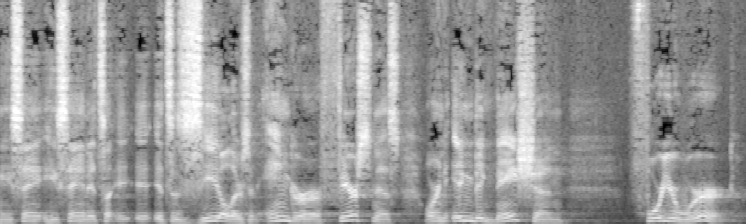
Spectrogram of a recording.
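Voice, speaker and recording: A man preaches in a mid-pitched voice with long hall reverb around it. He teaches scripture conversationally, circling back over phrases and asking his listeners rhetorical questions. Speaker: pastor, preacher. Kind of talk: sermon, verse-by-verse Bible teaching to a congregation.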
